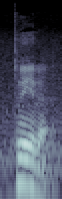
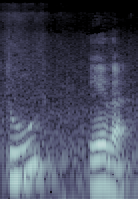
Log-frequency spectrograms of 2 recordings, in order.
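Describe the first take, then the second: First: The words are joined, the 'u' becoming a 'v'. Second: The two words are said separately with a vowel 'u'.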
